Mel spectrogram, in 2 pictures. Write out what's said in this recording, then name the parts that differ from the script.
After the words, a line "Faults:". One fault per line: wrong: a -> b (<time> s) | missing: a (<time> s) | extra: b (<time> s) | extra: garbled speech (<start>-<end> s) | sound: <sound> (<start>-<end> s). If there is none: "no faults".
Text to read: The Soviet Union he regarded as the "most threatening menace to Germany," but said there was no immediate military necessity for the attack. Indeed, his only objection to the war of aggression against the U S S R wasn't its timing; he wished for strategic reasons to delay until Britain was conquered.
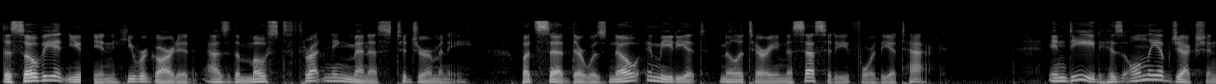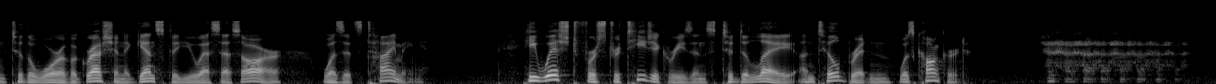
The Soviet Union he regarded as the "most threatening menace to Germany," but said there was no immediate military necessity for the attack. Indeed, his only objection to the war of aggression against the U S S R was its timing; he wished for strategic reasons to delay until Britain was conquered.
Faults:
sound: dropout (0.8-0.9 s)
wrong: wasn't -> was (15.4 s)
sound: laugh (22.5-24.1 s)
